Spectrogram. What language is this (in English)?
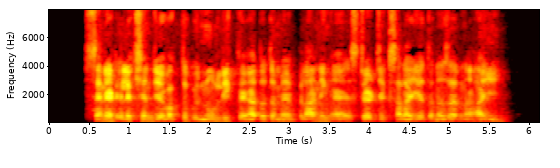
Sindhi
